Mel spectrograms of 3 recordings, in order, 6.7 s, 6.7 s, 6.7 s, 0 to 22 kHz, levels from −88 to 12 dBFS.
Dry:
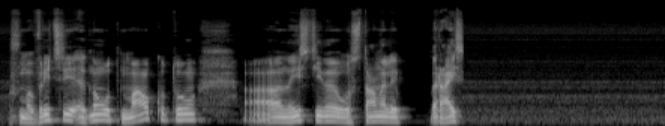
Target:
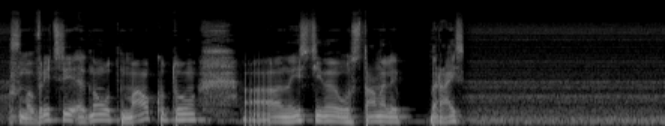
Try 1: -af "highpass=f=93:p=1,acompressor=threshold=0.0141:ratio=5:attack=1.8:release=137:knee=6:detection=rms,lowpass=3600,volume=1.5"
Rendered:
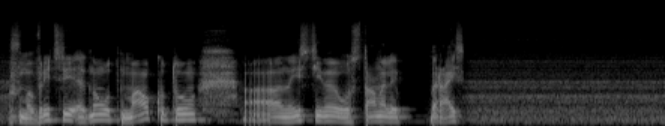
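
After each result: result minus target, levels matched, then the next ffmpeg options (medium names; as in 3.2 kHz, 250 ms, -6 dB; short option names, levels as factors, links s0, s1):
8 kHz band -12.5 dB; 125 Hz band -4.0 dB
-af "highpass=f=93:p=1,acompressor=threshold=0.0141:ratio=5:attack=1.8:release=137:knee=6:detection=rms,lowpass=12000,volume=1.5"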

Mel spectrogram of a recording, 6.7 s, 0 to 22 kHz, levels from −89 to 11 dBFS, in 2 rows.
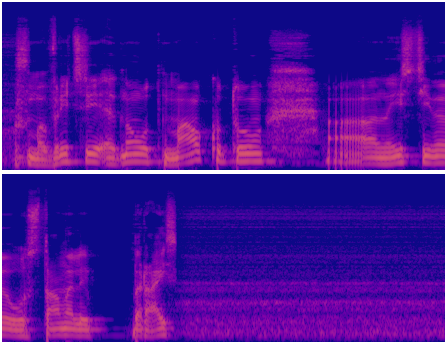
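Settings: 125 Hz band -4.5 dB
-af "highpass=f=93:p=1,acompressor=threshold=0.0141:ratio=5:attack=1.8:release=137:knee=6:detection=rms,asubboost=boost=4.5:cutoff=170,lowpass=12000,volume=1.5"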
